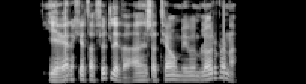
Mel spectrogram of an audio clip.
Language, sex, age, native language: Icelandic, male, 50-59, Icelandic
